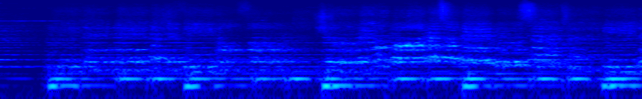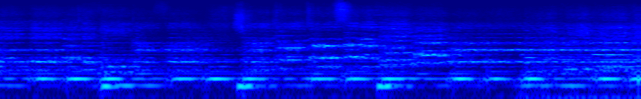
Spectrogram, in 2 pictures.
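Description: A choir singing a Christmas carol, the piece starting just under a second in.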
